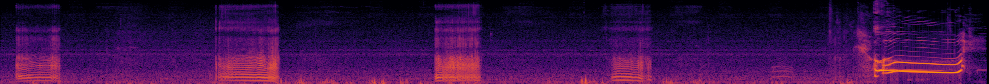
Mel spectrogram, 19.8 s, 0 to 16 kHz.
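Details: A male Boston Terrier puppy, about 12 weeks old, snores in rough, rasping breaths about every four seconds.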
